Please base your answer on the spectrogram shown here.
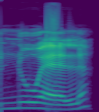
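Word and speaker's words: Noël: but it's not christmas so noel you separate those two sounds out another example is naive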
